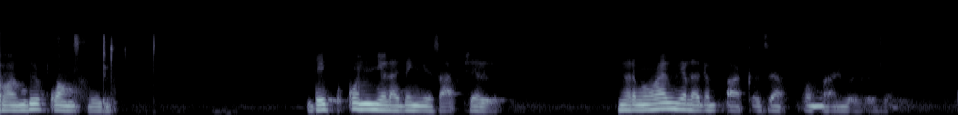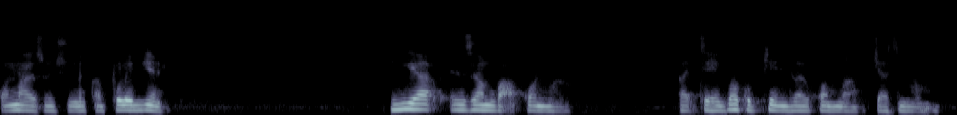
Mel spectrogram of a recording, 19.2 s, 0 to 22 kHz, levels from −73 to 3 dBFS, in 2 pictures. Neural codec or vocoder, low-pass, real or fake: codec, 16 kHz, 1 kbps, FreqCodec, larger model; 7.2 kHz; fake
